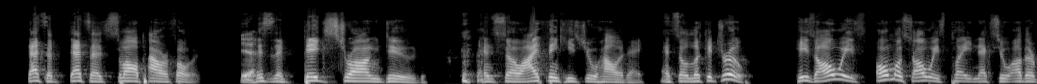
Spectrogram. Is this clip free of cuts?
yes; 0 cuts

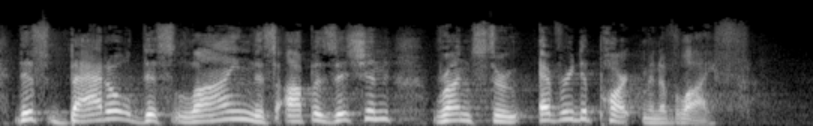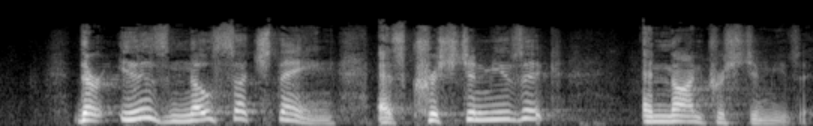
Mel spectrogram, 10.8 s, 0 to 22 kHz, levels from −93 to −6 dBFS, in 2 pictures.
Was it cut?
no; 0 cuts

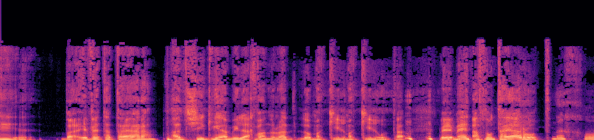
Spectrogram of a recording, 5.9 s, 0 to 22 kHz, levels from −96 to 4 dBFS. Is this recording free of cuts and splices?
no; 5 cuts; at 1.6 s, 2.5 s, 2.9 s, 3.4 s, 4.7 s

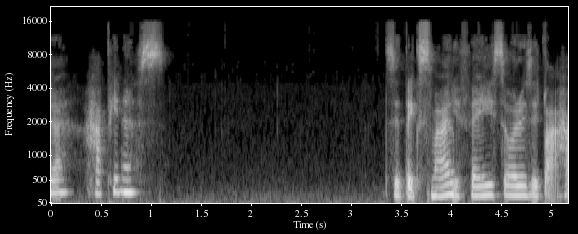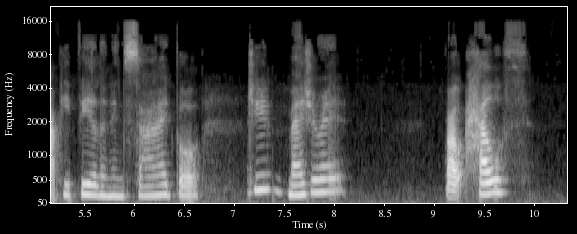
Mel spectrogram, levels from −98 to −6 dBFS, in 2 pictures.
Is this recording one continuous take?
no; 5 cuts; at 3.5 s, 4.0 s, 4.9 s, 7.1 s, 9.1 s

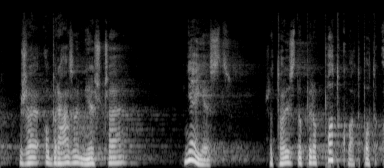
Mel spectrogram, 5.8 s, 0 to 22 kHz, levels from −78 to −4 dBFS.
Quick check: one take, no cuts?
yes; 0 cuts

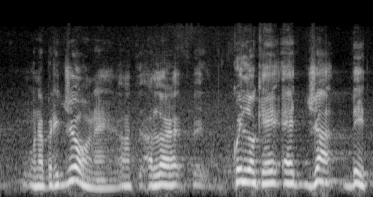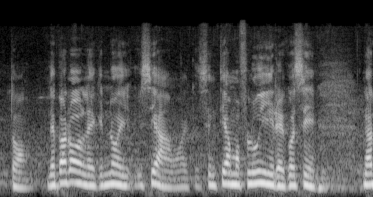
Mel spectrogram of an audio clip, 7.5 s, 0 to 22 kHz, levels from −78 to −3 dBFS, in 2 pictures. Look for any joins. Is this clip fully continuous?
yes; 0 cuts

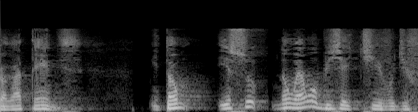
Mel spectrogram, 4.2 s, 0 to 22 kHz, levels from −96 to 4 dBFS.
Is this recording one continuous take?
no; 1 cut; at 2.7 s

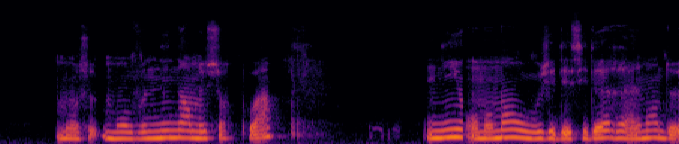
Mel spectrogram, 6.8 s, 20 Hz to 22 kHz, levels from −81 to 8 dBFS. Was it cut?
yes; 1 cut; at 4.6 s

